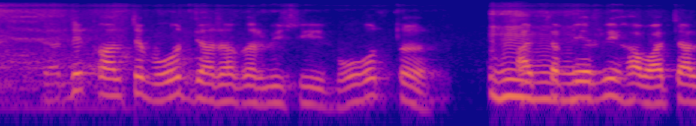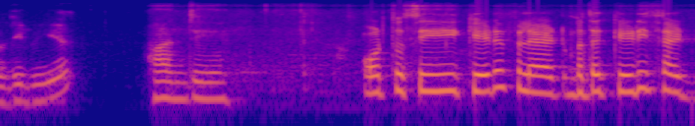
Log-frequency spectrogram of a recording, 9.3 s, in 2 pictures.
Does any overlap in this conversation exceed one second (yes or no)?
no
